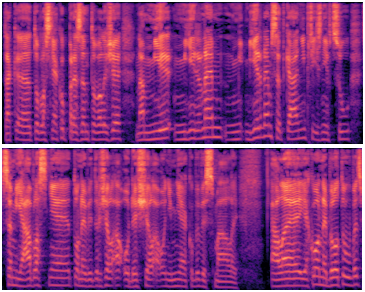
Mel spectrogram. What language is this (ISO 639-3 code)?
ces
